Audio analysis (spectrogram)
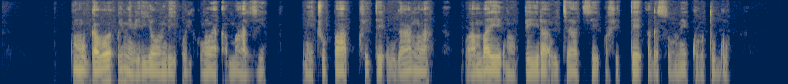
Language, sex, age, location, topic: Kinyarwanda, male, 18-24, Kigali, health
